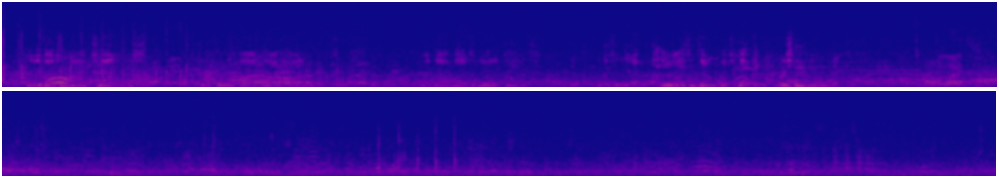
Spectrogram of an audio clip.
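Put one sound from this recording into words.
A crowd murmurs and cheers in an open-air stadium.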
